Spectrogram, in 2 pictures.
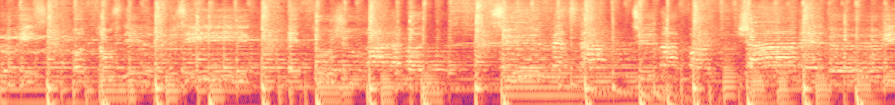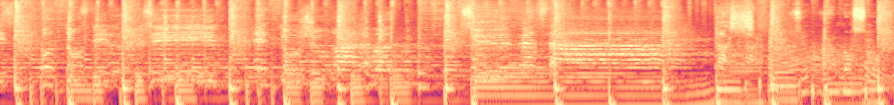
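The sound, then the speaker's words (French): A French pop song plays at full, steady volume, with a driving beat, layered melodic instruments and what sounds like a sung vocal line running throughout. “un extrait seulement d'une chanson d'élégance, une autre chanson passée totalement inaperçu”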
